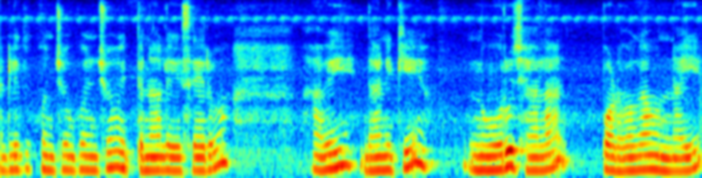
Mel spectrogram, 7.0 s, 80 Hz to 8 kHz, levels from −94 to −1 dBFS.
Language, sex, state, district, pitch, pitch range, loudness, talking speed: Telugu, female, Andhra Pradesh, Krishna, 180 Hz, 170-220 Hz, -18 LUFS, 85 wpm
